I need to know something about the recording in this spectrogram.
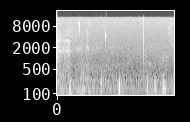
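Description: Low steady hum of a quiet hall's PA with a few soft knocks and rubs, typical of a live handheld microphone being carried between people.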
